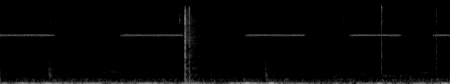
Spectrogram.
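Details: Crickets chirp at night beside a campfire. Their high, shrill chirps are repeated in short bursts over the crackling fire, with one sharp pop from the flames.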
